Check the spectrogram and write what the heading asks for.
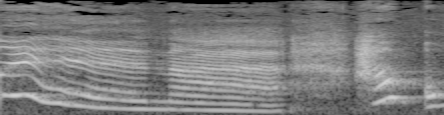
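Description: A woman's voice drawn out in one long falling note, sliding down in pitch for about a second and a half before she breaks off.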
